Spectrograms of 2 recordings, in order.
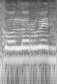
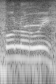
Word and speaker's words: colorway: Sabi ni Tony Vlogs, "Color win." May nag ah ano nagrect nagcomment. Oo. May nag-comment pero ang tamang pronunciation colorway colorway.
